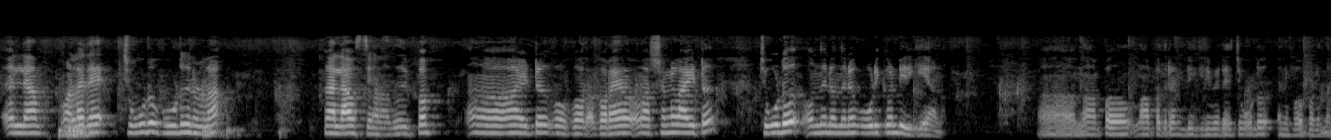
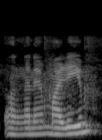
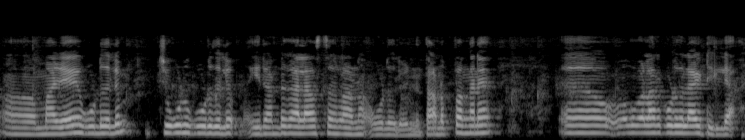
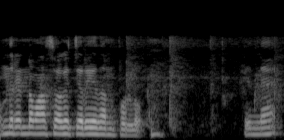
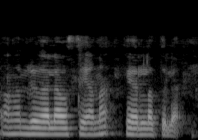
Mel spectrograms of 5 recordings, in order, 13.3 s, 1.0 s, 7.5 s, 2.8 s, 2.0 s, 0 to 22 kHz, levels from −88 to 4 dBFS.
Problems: background sounds at intervals, low volume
